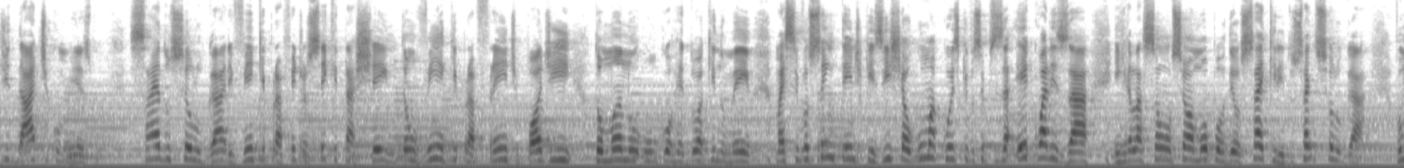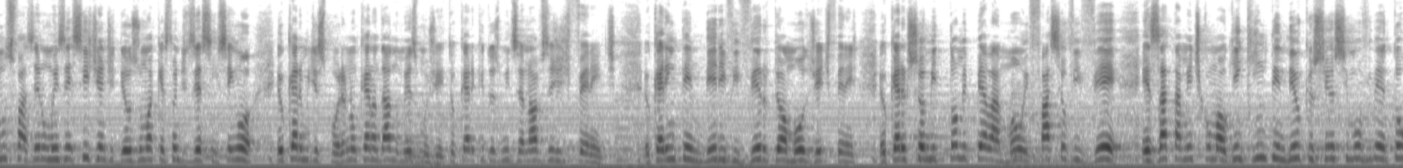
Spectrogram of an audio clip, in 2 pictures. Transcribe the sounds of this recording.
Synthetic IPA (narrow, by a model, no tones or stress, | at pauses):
d͡ʒid̪at͡ʃikʊmezmʊ | sajd̪ʊsewluɡaɾɪvẽj̃akipɾɐfɾẽnt͡ʃɪewsejkɪt̪aʃejʊẽnt̪ɐ̃w̃vẽj̃akipɾɐfɾẽnt͡ʃɪpɔd͡ʒɪiɾ | t̪omɐ̃nd̪ʊʊkoɦed̪oɾakinʊmejʊ | mɐsɪvoseẽnt̪ẽnd͡ʒɪkɪezist͡ʃɪawɡũmɐkojzɐkɪvosepɾɪsizɐʔekwalizaɾ | ẽɦelasɐ̃w̃awsewamoɾpoɾd̪ewsːajkeɾid̪ʊsajd̪ʊsewluɡaɾ | vɐ̃mʊsfazeɾũmɐezeɾsisjʊdd͡ʒiɐ̃nt͡ʃɪd͡ʒɪd̪ewzũmɐkest̪ɐ̃w̃d͡ʒɪd͡ʒizeɾasĩsẽɲoɾ | ewkɛɾʊmɪd͡ʒispoɾewnɐ̃w̃kɛɾʊɐ̃nd̪aɾd̪ʊmezmʊʒejt̪ʊewkɛɾʊkɪd̪ojzmiwd͡ʒ̪ɪzenɔvɪseʒɐd͡ʒifeɾẽt͡ʃɪ̥ | ewkɛɾʊẽnt̪ẽnd̪eɾɪviveɾʊt̪ewamoɾd̪ʊʒejt̪ʊ̥d͡ʒifeɾẽnt͡ʃɪewkɛɾʊkɪʊsẽɲoɾmɪt̪ɔ̃mɪpelɐmɐ̃w̃ɪfasewviveɾ | ezat̪ɐmẽnt͡ʃɪkõmʊawɡẽj̃kɪẽnt̪ẽnd̪ewkɪʊsẽɲoɾsɪmovimẽnt̪o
